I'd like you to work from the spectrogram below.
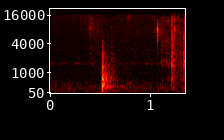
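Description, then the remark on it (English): A plastic gallon jug of green tea being handled: one solid thump, a short pause, then a few quick clicks and crinkly plastic scuffs at moderate volume, with no one talking. “Trying to get to this gallon of green tea.”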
